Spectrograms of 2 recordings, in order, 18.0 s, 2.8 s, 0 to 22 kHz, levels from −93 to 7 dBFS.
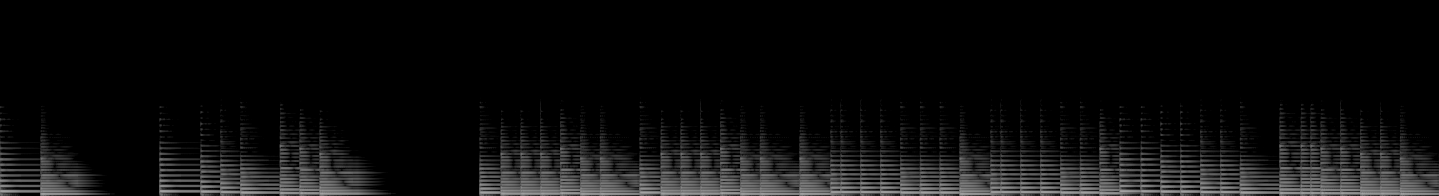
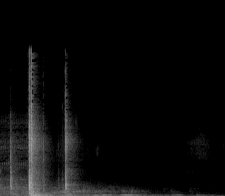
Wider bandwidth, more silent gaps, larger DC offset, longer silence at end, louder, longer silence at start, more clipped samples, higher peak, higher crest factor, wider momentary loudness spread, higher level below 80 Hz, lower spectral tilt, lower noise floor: second, 9.8 kHz vs 16 kHz; first, 1.44-2.00 s, 4.95-6.00 s vs none; neither; second, 0 s vs 1 s; second, -36 LUFS vs -33 LUFS; about the same, 0 s vs 0 s; neither; second, -22 dBFS vs -8 dBFS; second, 14 dB vs 30 dB; second, 4 LU vs 26 LU; second, -78 dBFS vs -58 dBFS; first, -5 dB/octave vs -2.5 dB/octave; first, under -90 dBFS vs -67 dBFS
